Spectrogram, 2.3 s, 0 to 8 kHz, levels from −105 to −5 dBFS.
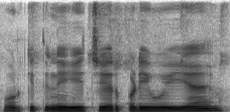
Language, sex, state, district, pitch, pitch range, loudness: Hindi, male, Uttar Pradesh, Shamli, 120 Hz, 120-125 Hz, -12 LUFS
